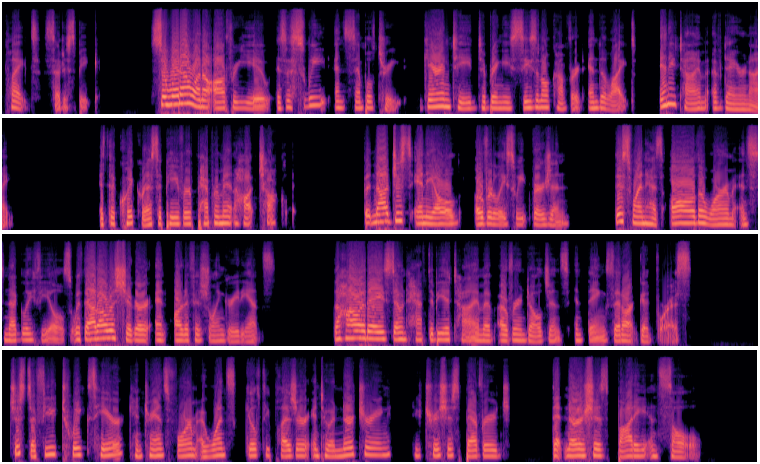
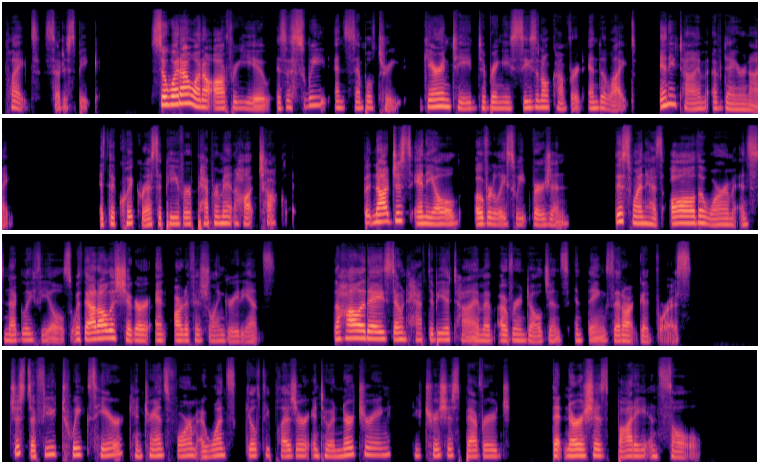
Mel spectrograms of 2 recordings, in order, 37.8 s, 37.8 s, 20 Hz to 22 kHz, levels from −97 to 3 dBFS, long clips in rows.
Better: second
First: distortion; heavy; 6% of the sound clipped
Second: none

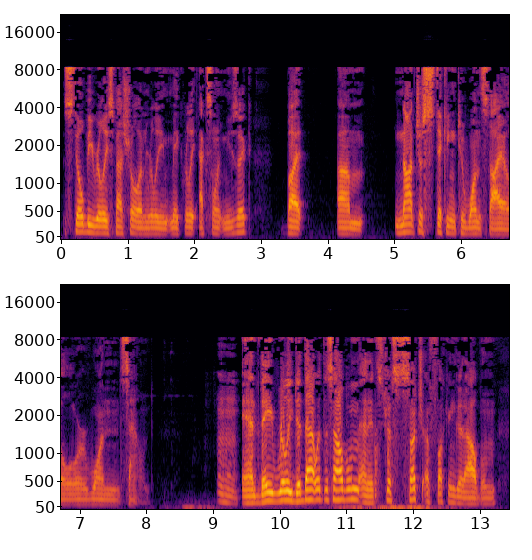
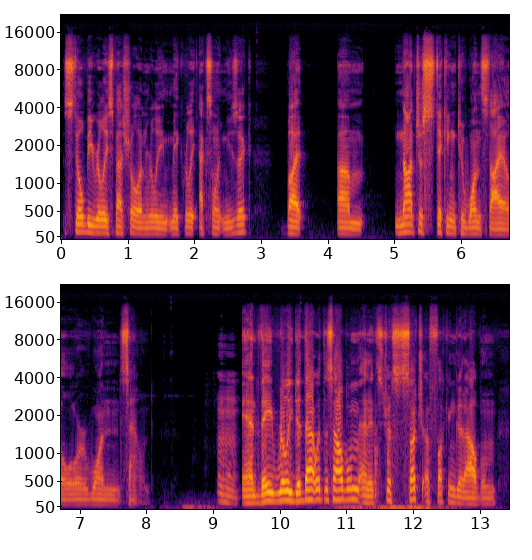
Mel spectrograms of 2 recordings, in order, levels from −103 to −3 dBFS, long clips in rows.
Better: second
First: garbled, watery; slightly; nothing above 8 kHz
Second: none

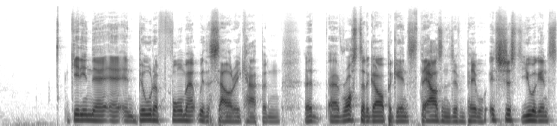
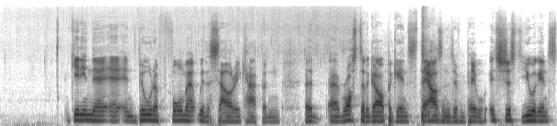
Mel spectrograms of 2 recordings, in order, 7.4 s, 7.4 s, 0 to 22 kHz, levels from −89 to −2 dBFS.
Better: first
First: none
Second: household noises; noticeable; throughout; 15 dB below the speech

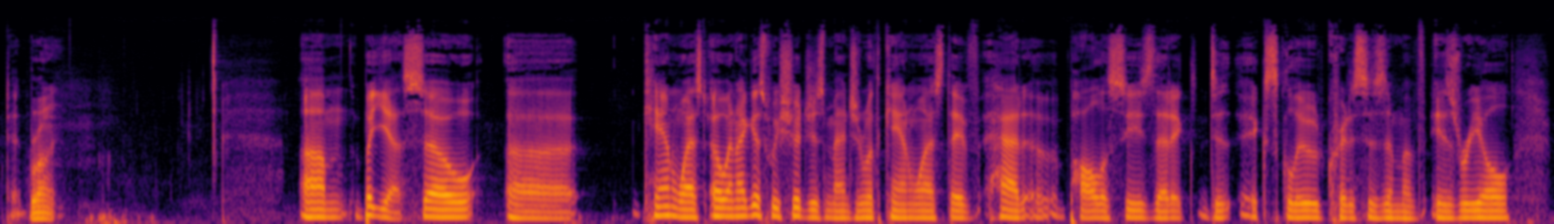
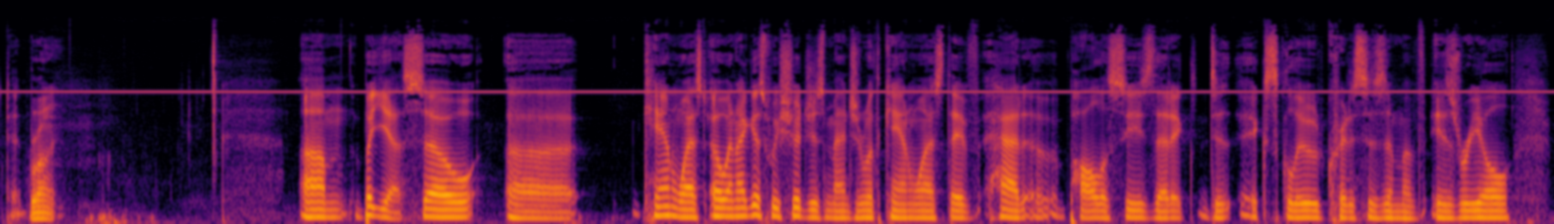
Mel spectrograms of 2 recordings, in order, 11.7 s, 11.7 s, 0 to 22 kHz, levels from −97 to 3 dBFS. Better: first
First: none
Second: high-pitched whine; noticeable; throughout; 4 kHz, 20 dB below the speech

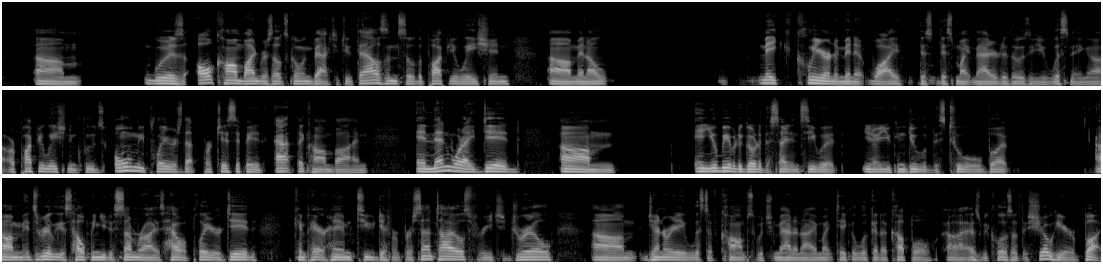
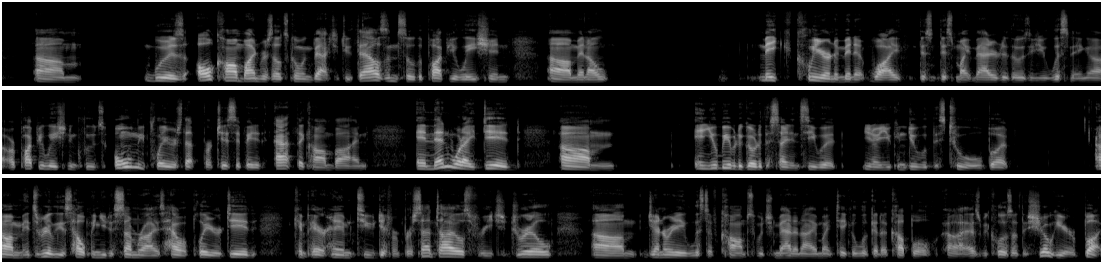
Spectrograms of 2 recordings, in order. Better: first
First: none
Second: thin; very; fading below 350 Hz

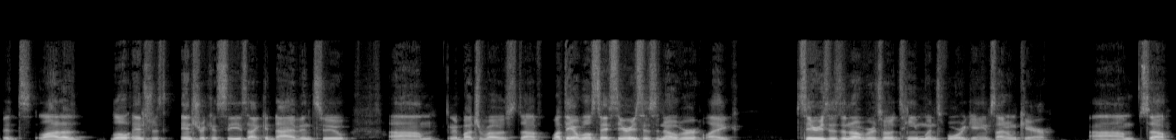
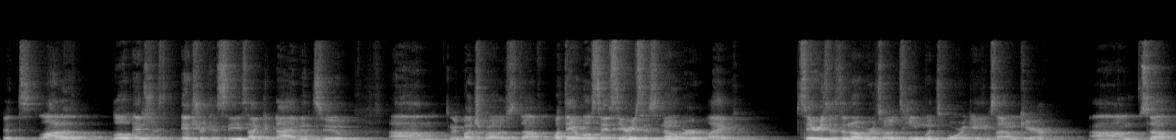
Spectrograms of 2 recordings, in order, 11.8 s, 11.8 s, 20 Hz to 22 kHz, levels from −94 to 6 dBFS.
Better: first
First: none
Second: room echo; slight; dies away in 0.7 s // off-mic speech; somewhat distant

